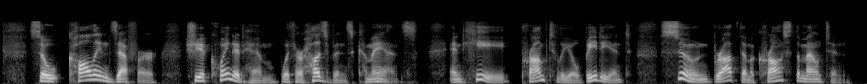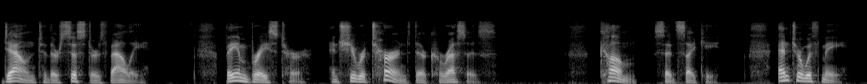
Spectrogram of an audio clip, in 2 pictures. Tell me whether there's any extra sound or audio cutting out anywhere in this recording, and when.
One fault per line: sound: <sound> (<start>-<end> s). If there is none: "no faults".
no faults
